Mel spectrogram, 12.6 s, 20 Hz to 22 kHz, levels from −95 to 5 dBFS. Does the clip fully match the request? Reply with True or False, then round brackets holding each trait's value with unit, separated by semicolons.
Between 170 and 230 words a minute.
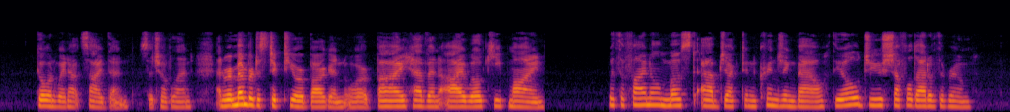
True (180 wpm)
